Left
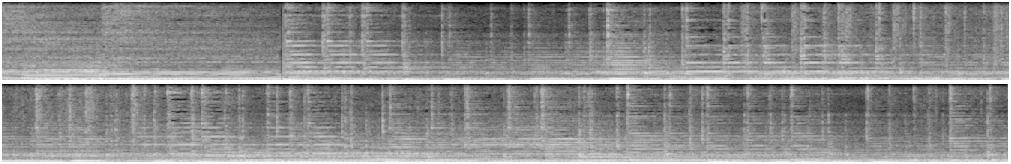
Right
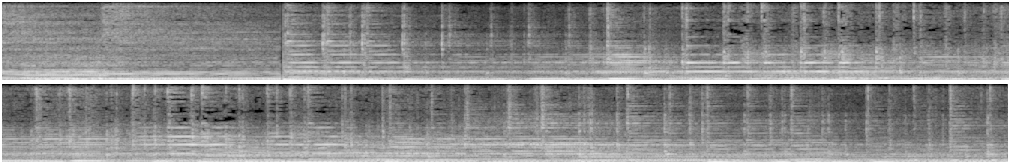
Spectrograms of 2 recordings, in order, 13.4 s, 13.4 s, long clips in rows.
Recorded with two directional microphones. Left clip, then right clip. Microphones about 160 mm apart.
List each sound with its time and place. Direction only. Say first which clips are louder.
0.1 s music: left 1 dB; 35° right (ahead or behind)
4.0 s music: right 1 dB; 10° left (ahead or behind)
10.3 s music: left 1 dB; 25° left (ahead or behind)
